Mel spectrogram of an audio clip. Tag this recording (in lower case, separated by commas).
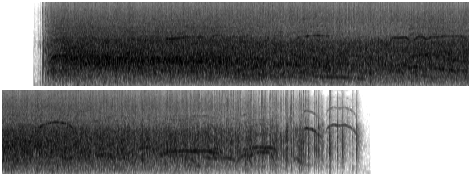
crowd, cheering, applause, human group actions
